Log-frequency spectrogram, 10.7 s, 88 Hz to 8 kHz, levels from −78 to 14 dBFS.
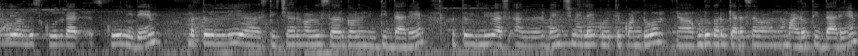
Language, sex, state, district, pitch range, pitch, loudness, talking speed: Kannada, female, Karnataka, Belgaum, 210-245 Hz, 225 Hz, -19 LUFS, 110 wpm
